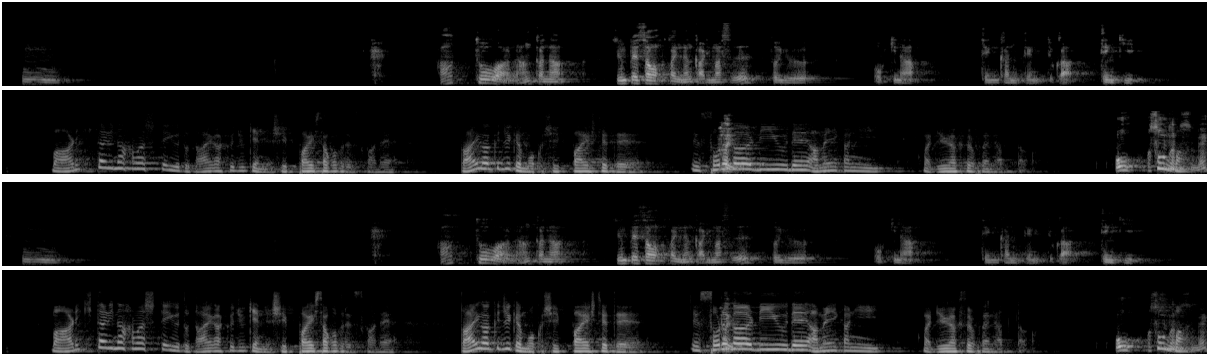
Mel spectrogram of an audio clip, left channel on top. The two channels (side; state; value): both; normal; correlation 0.08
